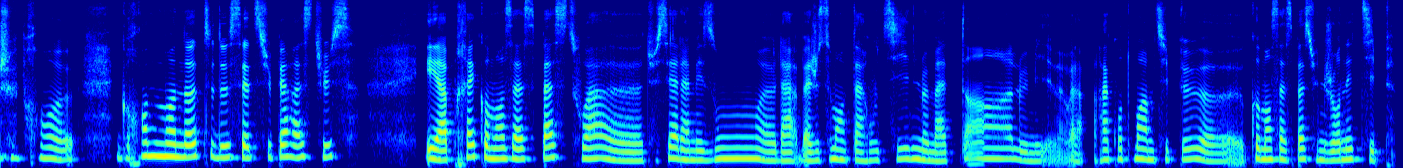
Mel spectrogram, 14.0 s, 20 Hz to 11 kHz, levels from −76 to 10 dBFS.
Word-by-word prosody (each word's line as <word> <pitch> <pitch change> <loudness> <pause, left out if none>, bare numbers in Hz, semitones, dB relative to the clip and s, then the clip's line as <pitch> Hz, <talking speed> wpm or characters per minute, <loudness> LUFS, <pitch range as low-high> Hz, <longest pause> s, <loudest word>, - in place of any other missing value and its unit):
Je 230 0 -2
prends, 215 0 -3
heu, 185 - -2 0.5
grandement 255 +3 +5
note 245 +2 +3
de 225 -1 +2
cette 225 -1 +1
super 235 +2 +1
astuce, 240 +1 -2 0.8
et 200 -1 +7
après, 210 +6 +4
comment 210 -3 +4
ça 205 -1 +4
se 205 0 -7
passe 225 +2 +1
toi, 215 0 +1
heu, 170 -2 0
tu 165 0 -7
sais 215 +6 0
à - - +5
la 190 -2 +1
maison, 210 +4 +1
heu, 170 -1 -1
la 165 0 0
bah - - 0
justement 185 +3 -1
ta 180 -2 -3
routine, 185 +4 -3
le 180 -3 0
matin, 160 - -3
le 175 -4 -4
mi 160 0 -6
heu, - - -11
voilà, - - -7
raconte-moi 200 +3 -2
un 195 - +1
petit 185 0 -6
peu, 190 +1 -9
heu, 170 -6 -2
comment 195 -2 +2
ça 195 -1 0
se 180 - -7
passe 200 0 0
une 185 - -3
journée 180 +3 0
type? 175 -3 -7
200 Hz, 195 wpm, -30 LUFS, 180-220 Hz, 0.8 s, et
